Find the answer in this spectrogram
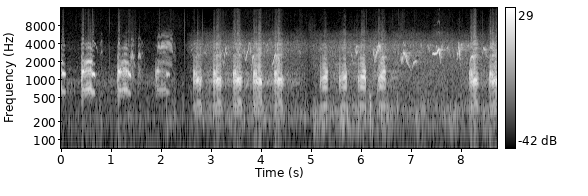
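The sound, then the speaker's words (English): Ravens croaking over and over, a steady run of harsh, hoarse calls, fairly loud, with faint chirps of other birds in the background. “And ravens croaking.”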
